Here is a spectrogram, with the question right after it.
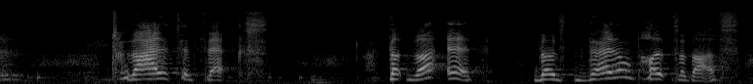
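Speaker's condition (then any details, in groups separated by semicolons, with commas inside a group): Moebius syndrome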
